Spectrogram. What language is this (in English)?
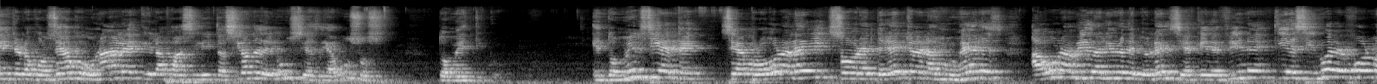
Spanish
